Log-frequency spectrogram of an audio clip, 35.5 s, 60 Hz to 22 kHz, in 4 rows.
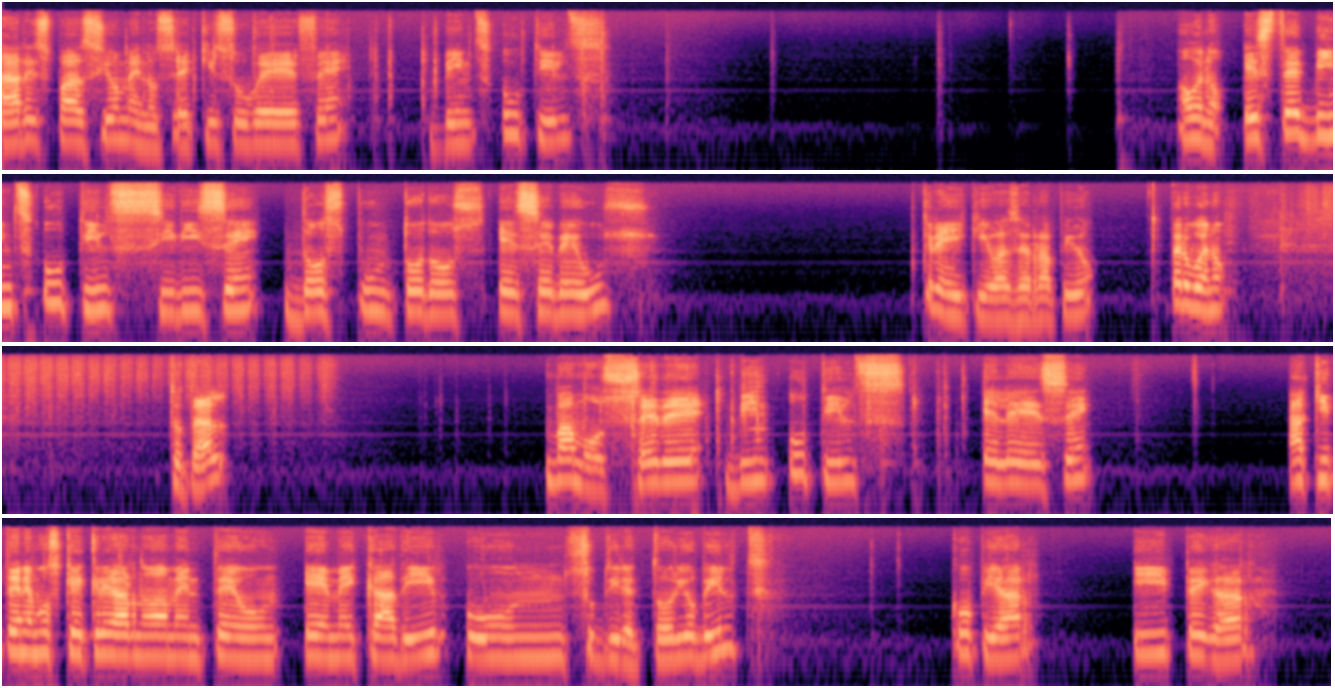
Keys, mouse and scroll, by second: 0.8-5.7 typing, 21.3-24.2 typing, 23.3 Return, 29.7-31.6 drag, 32.3 right click, 33.1 click, 34.6 right click.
